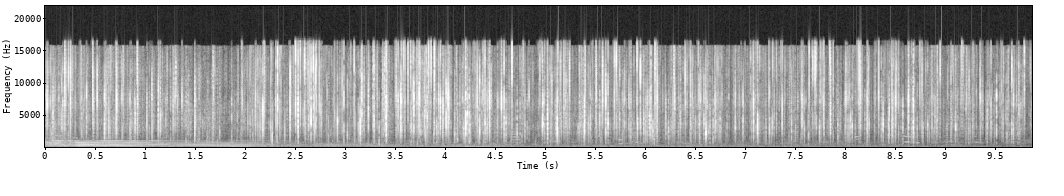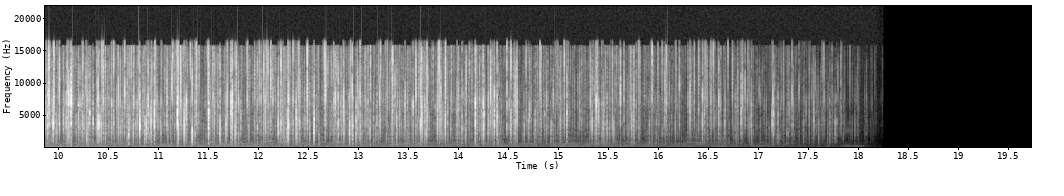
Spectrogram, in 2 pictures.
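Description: Tall bonfire crackling and popping steadily, slowly fading out to nothing by the end. A held musical chord dies away in the first two seconds or so.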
